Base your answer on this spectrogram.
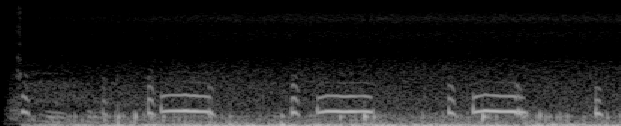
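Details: An Apennine yellow-bellied toad (Bombina pachypus), a species of wet places and small streams, gives soft, mellow hooting notes, each repeated about once a second, a call likened to a small wolf-like howl.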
